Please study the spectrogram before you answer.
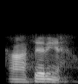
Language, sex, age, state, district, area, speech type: Tamil, male, 30-45, Tamil Nadu, Chengalpattu, rural, conversation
